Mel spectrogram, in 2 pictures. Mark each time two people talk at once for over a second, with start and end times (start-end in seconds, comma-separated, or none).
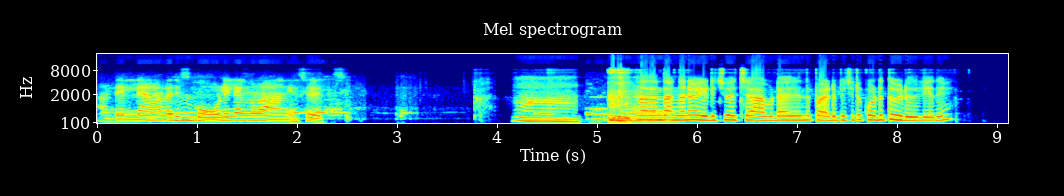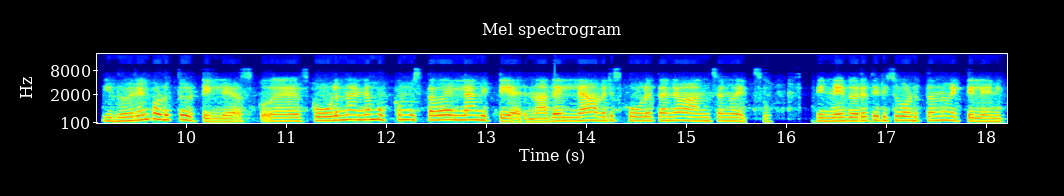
none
